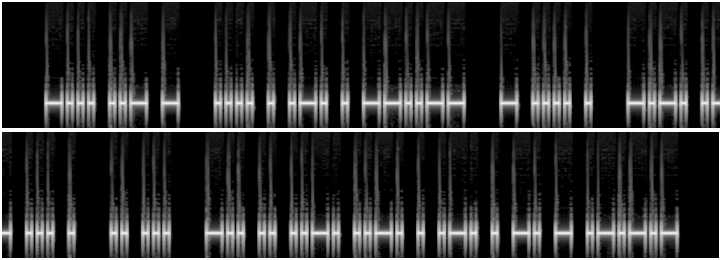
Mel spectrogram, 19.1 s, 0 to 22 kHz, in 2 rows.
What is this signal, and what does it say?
Morse code, heard as a keyed tone, about 17 wpm, 700 Hz. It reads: BUT HERE, THE CASE IS DIFFERENT.
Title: Sentences from Top 1000 Words - Review Part 3 - 17wpm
